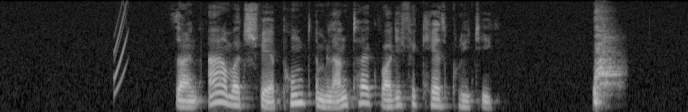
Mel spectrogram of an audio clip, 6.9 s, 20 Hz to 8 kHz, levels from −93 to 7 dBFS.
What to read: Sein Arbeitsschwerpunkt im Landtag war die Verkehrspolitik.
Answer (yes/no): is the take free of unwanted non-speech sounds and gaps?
no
